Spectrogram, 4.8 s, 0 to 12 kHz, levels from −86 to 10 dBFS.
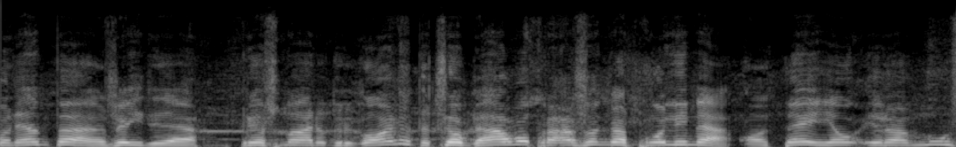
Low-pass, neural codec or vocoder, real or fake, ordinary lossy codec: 10.8 kHz; codec, 44.1 kHz, 3.4 kbps, Pupu-Codec; fake; Opus, 64 kbps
